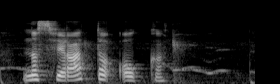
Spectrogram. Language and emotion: Russian, neutral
